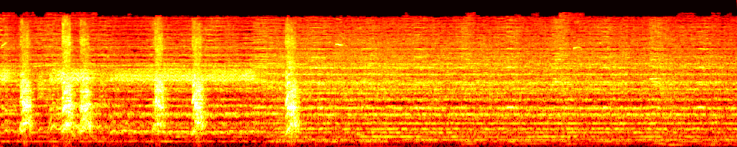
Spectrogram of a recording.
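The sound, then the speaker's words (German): A pack of dachshunds, excited by a new horn, bark in a quick, yappy burst of about six sharp barks over the first four seconds, then a quieter background hum continues with no further barking. “Dackeltruppe sind nun bei der neuen Hupe ganz aus dem Häuschen. Ja, können gar nicht genug davon bekommen und geben ihren hochmusikalischen Senf dazu.”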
